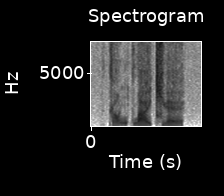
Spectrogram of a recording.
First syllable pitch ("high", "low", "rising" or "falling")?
low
